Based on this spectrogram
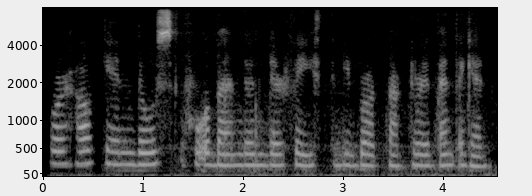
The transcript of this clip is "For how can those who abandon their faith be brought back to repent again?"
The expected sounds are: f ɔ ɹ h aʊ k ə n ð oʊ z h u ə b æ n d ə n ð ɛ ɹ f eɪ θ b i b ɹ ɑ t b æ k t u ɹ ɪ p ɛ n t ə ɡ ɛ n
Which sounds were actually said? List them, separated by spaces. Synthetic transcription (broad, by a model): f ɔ ɹ h aʊ k ə n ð oʊ s h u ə b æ n d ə n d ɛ ɹ f eɪ t b i b ɹ ɑ t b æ k t u ɹ ɪ p ɛ n t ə ɡ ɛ n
